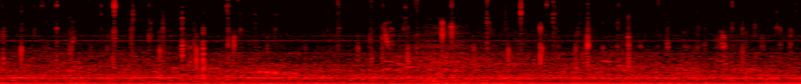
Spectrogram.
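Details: Steady munching from a tabby cat eating cat food, dense irregular crunches and soft bites following one another for the whole stretch against a low constant background hum.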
